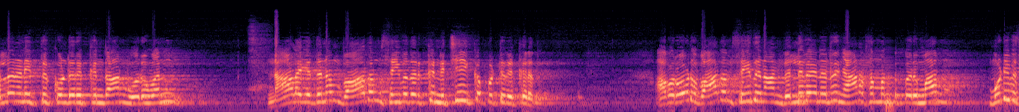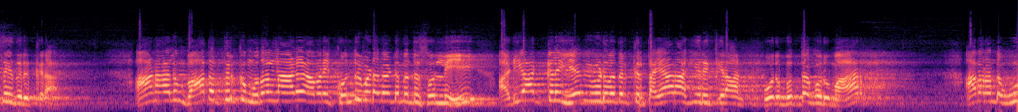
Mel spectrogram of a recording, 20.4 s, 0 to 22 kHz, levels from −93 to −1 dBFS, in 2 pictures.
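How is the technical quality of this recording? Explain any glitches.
The recording has two dropouts from lost LE Audio frames, plus light lossy compression.

Lost LE Audio frames occur at 8.87 to 8.97 s, about 90 ms, and at 16.59 to 16.61 s, about 15 ms. The LC3 decoder refills each gap with the last spectrum under random signs. Tones smear into noise. The longer gap fades toward silence.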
